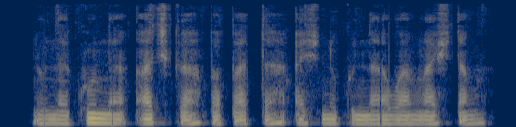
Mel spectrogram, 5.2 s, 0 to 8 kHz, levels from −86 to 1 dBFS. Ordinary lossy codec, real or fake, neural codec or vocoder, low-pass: AAC, 32 kbps; real; none; 7.2 kHz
